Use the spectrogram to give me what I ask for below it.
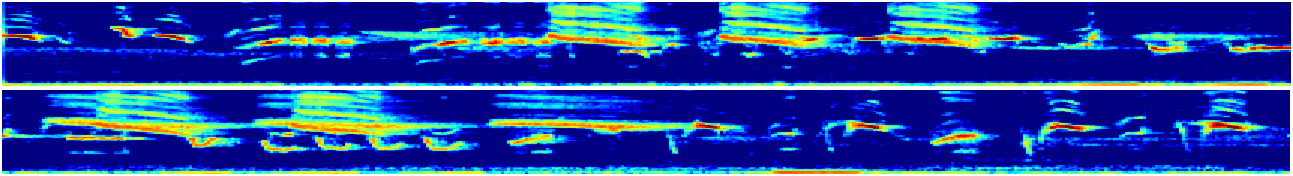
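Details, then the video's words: Large, mature forest-caught Chinese hwamei of the ngũ trường style, rapidly switching voices: loud whistled and slurred phrases, with bursts of quick descending trills near the middle and end, over a steady low hum. "Họa mi ngũ trường đảo giọng tốc độ"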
